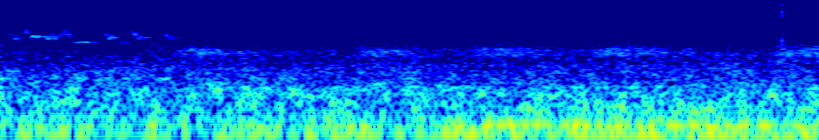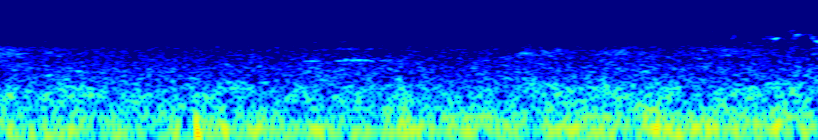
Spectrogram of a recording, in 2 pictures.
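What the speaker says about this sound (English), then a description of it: "You can just hear the wind, hear the birds." Wind blows outdoors at a quiet rural homestead, a faint, steady low rush with gentle gusting and no talk.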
